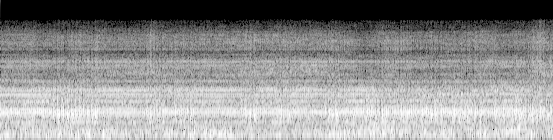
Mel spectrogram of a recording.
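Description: Wind rushes past loudly and steadily.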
